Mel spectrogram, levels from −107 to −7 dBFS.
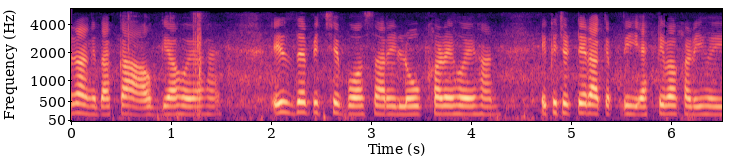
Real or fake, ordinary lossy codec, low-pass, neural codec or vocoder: real; AAC, 48 kbps; 5.4 kHz; none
